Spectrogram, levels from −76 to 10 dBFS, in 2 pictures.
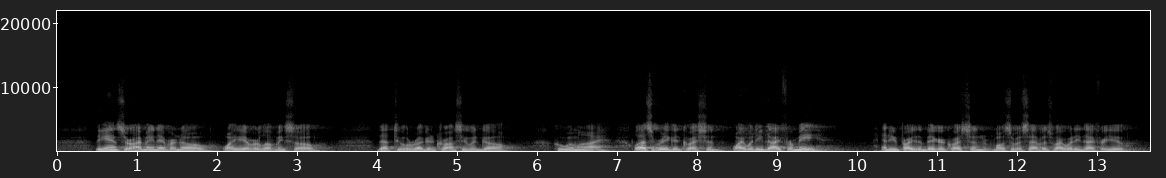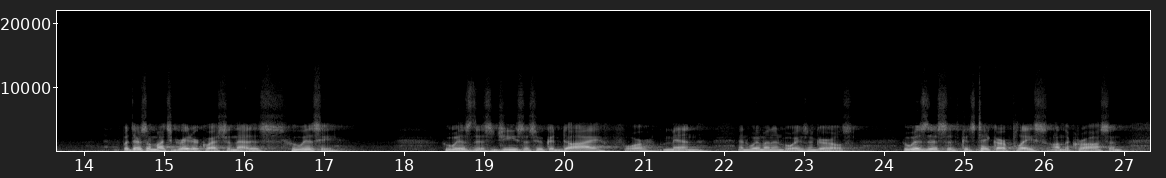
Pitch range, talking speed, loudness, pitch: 95-115 Hz, 200 wpm, -25 LUFS, 105 Hz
